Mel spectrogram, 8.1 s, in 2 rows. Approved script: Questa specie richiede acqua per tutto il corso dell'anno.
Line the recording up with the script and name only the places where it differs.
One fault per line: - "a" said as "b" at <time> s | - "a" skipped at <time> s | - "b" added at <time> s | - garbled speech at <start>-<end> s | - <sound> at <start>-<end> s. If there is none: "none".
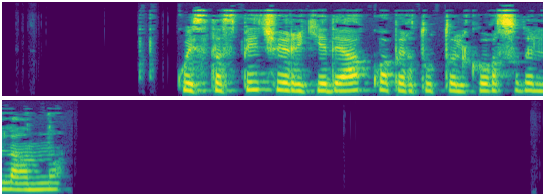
none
